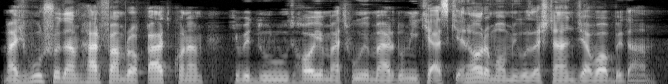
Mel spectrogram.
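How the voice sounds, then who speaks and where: A man narrates a literary tale in a measured, deliberate reading voice. His pitch sits in an ordinary middle range for a man. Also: steady tone. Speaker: audiobook narrator. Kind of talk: scripted story narration.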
